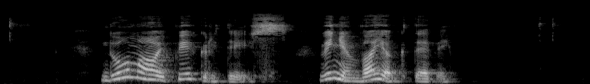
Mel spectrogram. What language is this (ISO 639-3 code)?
lav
